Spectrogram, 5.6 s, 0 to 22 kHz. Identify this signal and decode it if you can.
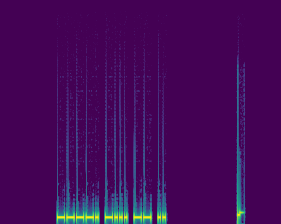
Morse code, heard as a keyed tone, about 25 wpm, 700 Hz. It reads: 9BMI
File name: Four Letter-Number Combinations - 25wpm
